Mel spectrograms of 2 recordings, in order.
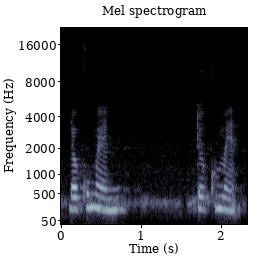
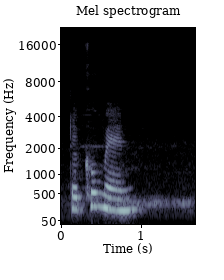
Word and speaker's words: document: In my pronunciation, I said document like document, which is incorrect. The mistake is in the vowel sounds and the stress. I pronounce it document, but its correct pronunciation is document.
